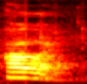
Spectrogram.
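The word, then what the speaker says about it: hour: एच ओ यू आर, आवर। ओ ने आ की आवाज़ निकाली, एच यहाँ पे साइलेंट है, ये आवर पढ़ा जाएगा। हावर नहीं पढ़ा जाता, क्या पढ़ा जाता है? आवर।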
